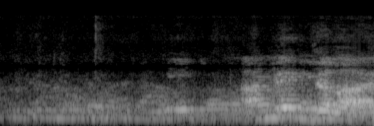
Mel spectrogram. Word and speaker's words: amygdala: How do you all pronounce this? Amygdala.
